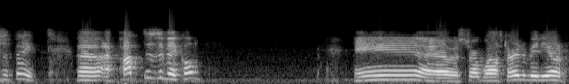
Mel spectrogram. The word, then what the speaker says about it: Zwickel: It is their flagship beer, pronounced Zwickel, an unpasteurized, unfiltered German classic.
